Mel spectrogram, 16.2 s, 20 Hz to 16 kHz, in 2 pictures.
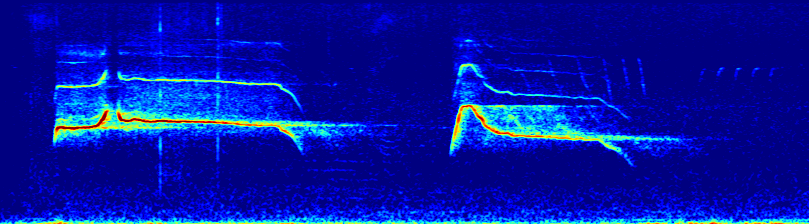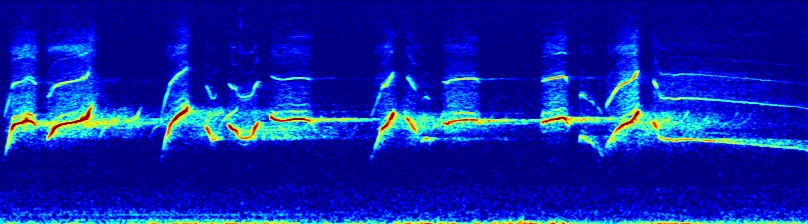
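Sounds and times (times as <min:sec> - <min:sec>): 
whistled Spanish from two sisters on La Gomera: 0:00.6 - 0:03.4, 0:04.5 - 0:06.4, 0:08.2 - 0:16.1.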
